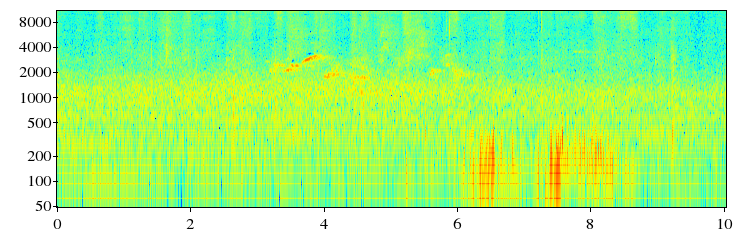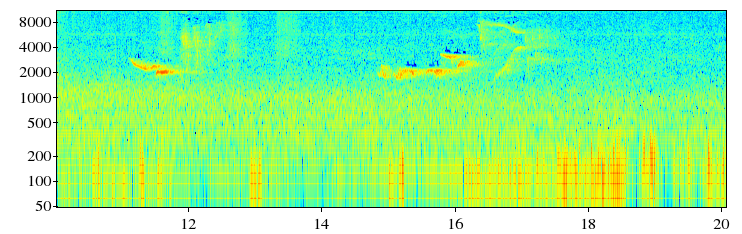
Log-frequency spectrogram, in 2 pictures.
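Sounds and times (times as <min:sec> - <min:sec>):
soft footsteps: 0:00.0 - 0:11.0, 0:12.6 - 0:14.3
outdoor background noise: 0:00.0 - 0:20.0
songbird calling: 0:01.0 - 0:06.7, 0:07.6 - 0:08.2, 0:11.1 - 0:12.8, 0:14.5 - 0:17.8.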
